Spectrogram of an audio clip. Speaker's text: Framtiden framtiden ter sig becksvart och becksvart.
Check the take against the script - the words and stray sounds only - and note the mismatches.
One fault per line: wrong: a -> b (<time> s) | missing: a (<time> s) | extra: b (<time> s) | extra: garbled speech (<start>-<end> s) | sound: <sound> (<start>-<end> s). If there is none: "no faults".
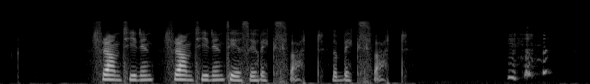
sound: laugh (5.1-5.5 s)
